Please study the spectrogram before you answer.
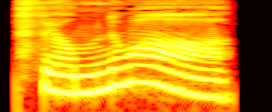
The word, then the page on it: film noir: British English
